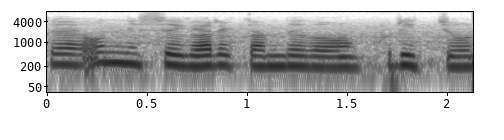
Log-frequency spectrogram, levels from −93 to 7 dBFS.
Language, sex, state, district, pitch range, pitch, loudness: Chakma, female, Tripura, Dhalai, 200-225 Hz, 210 Hz, -16 LUFS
